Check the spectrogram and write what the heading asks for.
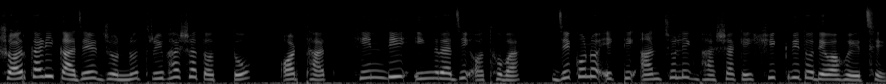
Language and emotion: Bengali, neutral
